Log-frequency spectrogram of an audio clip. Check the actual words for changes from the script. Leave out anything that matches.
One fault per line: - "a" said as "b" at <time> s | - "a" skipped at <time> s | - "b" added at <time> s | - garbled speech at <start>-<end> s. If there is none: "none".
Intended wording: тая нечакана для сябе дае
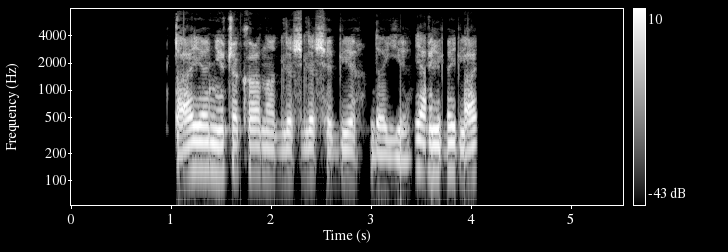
- "для" added at 2.3 s
- garbled speech at 3.4-4.1 s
